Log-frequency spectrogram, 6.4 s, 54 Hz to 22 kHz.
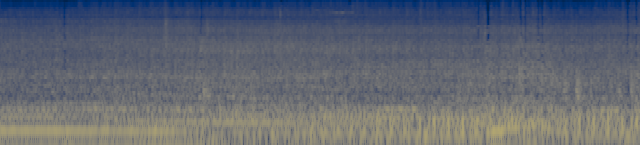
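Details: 1966 Dodge Dart GT, Slant Six 225, driving on a wet road after timing was reset from way advanced (about 20–25° BTDC). Deep, steady engine rumble under road noise, no misses or pops. Running much better, normal.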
